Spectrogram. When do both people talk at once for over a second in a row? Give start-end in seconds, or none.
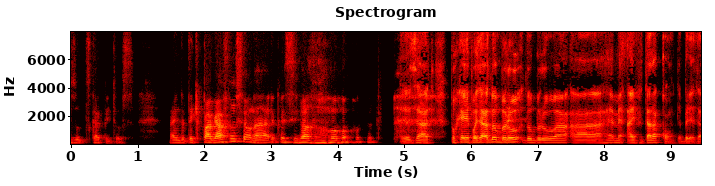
none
